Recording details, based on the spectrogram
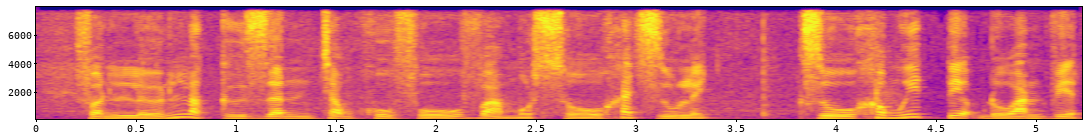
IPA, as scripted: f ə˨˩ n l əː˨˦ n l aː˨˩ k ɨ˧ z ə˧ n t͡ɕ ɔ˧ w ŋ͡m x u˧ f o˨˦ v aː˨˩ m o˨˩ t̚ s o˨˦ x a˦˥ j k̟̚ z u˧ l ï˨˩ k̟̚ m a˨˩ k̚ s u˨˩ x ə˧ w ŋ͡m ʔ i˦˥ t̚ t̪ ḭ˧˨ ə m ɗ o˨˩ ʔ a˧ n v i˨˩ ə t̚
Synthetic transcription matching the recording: f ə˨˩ n l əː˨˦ n l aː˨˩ k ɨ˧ z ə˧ n t͡ɕ ɔ˧ w ŋ͡m x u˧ f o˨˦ v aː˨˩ m o˨˩ t̚ s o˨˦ x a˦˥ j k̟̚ z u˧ l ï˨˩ k̟̚ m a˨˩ k̚ z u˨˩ x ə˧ w ŋ͡m ʔ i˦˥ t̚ t̪ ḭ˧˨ ə m ɗ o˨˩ ʔ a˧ n v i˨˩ ə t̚

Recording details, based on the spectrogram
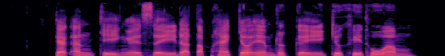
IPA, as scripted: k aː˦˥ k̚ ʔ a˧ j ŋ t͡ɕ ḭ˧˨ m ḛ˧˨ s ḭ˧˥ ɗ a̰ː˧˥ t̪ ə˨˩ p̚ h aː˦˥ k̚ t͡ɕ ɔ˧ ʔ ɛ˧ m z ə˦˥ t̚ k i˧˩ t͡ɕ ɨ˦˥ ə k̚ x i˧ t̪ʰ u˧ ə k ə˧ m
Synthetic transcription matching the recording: k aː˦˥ k̚ ʔ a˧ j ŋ t͡ɕ ḭ˧˨ ŋ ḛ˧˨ s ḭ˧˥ ɗ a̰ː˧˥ t̪ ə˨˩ p̚ h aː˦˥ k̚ t͡ɕ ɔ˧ ʔ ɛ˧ m z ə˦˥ t̚ k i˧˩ t͡ɕ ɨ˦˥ ə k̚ x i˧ t̪ʰ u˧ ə ʔ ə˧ m

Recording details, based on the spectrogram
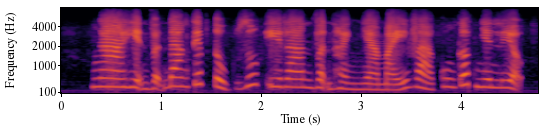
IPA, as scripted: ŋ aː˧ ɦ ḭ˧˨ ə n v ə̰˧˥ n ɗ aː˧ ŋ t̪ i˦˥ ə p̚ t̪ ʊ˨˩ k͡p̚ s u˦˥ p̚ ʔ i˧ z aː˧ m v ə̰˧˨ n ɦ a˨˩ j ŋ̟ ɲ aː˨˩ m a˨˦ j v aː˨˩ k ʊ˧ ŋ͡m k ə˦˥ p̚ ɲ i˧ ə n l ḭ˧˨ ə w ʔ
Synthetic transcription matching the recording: ŋ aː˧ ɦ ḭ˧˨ ə n v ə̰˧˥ n ɗ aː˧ ŋ t̪ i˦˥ ə p̚ t̪ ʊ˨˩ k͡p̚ z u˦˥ p̚ ʔ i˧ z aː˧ n v ə̰˧˨ n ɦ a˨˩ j ŋ̟ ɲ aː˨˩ m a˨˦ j v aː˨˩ k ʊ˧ ŋ͡m k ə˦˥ p̚ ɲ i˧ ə n l ḭ˧˨ ə w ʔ

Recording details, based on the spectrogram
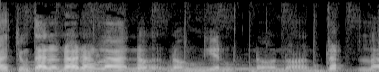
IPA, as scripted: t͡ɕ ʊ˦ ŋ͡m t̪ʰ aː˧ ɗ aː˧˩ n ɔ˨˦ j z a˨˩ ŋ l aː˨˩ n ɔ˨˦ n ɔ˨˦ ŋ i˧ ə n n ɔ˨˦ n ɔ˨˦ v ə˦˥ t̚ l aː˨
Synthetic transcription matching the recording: t͡ɕ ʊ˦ ŋ͡m t̪ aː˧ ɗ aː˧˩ n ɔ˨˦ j z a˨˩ ŋ l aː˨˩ n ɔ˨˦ n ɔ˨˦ ŋ i˧ ə n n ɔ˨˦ n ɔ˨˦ z ə˦˥ t̚ l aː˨

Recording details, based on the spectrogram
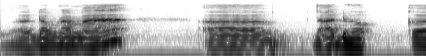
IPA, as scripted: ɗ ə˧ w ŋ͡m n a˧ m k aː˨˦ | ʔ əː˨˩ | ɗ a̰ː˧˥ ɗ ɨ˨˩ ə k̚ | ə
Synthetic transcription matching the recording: ɗ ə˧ w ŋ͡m n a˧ m ʔ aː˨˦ | ʔ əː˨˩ | ɗ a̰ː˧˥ ɗ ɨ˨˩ ə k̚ | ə

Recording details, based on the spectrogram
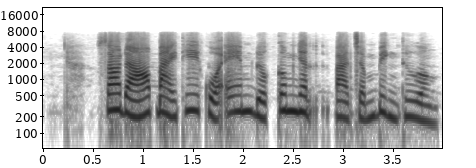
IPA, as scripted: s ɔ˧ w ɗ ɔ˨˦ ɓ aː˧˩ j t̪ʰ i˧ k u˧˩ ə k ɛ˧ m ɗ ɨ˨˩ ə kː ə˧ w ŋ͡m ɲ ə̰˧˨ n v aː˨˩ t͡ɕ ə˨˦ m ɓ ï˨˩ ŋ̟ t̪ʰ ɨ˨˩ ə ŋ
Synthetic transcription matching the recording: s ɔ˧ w ɗ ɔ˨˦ ɓ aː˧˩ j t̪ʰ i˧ k u˧˩ ə ʔ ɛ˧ m ɗ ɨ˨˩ ə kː ə˧ w ŋ͡m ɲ ə̰˧˨ n v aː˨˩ t͡ɕ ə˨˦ m ɓ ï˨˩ ŋ̟ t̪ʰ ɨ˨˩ ə ŋ

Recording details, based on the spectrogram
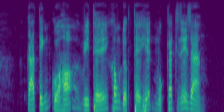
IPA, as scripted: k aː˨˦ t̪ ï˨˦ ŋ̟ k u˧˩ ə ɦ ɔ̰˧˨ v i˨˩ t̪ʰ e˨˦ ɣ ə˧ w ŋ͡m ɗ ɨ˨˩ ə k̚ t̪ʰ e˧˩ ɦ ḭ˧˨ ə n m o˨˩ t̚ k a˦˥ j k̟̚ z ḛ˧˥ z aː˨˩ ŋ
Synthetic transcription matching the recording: k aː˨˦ t̪ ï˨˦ ŋ̟ k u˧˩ ə ɦ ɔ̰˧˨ v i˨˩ t̪ʰ e˨˦ x ə˧ w ŋ͡m ɗ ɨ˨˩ ə k̚ t̪ʰ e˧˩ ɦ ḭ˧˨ ə n m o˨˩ t̚ k a˦˥ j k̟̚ z ḛ˧˥ z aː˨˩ ŋ

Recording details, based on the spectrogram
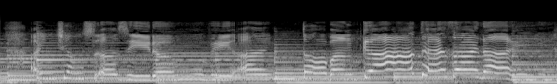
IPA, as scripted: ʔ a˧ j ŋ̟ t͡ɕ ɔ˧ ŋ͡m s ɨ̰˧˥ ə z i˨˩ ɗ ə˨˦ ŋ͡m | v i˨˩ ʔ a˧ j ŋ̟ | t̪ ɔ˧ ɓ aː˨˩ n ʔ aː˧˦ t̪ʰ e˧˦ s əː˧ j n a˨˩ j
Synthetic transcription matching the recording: ʔ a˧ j ŋ̟ t͡ɕ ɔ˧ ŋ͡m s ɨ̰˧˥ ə z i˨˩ ɗ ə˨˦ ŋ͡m | v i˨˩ ʔ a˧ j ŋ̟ | t̪ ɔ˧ ɓ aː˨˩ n k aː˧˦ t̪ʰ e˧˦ z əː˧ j n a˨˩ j

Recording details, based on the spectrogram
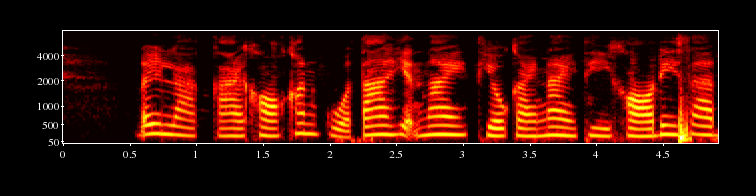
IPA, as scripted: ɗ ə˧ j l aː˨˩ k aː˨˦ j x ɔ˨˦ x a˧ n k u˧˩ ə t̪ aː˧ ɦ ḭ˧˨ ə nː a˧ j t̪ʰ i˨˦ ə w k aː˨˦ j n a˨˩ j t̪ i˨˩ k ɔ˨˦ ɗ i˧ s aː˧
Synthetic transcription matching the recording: ɗ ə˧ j l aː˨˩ k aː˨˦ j x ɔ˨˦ x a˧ n k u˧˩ ə t̪ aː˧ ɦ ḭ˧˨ ə nː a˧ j t̪ʰ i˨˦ ə w k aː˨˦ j n a˨˩ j t̪ʰ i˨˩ x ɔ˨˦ ɗ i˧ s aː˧

